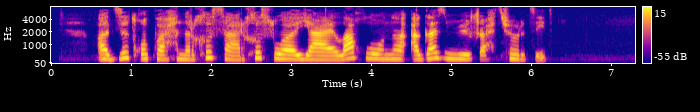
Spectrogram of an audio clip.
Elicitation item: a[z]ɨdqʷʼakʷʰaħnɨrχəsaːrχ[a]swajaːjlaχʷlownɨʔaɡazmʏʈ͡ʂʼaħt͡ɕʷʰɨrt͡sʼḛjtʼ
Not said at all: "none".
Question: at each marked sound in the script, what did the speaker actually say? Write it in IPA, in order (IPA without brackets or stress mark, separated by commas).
d͡z, ə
